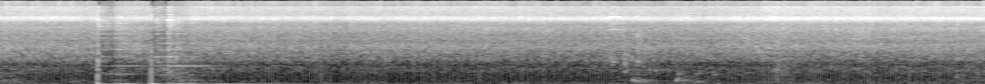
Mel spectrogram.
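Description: Chopped dill greens drop into hot oil with turmeric and sizzle steadily, with a couple of brief clatters near the start and faint stirring scrapes later, and no voices.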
